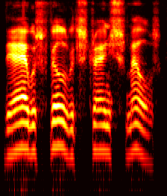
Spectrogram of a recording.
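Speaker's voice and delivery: ordinary delivery, nothing marked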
